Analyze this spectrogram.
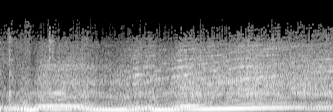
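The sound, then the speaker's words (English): A car drives off with a loud engine that revs up, dips, and then climbs in pitch again as it accelerates away. “Off to the woods they drove”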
